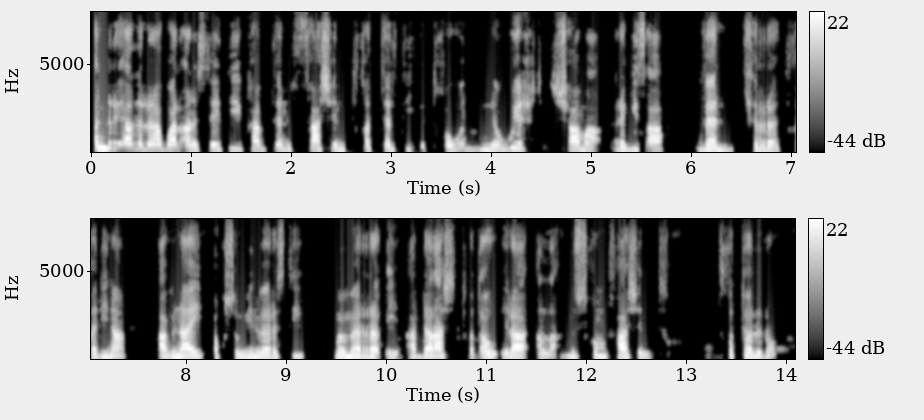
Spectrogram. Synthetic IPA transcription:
ʔɨnːɨɾiʔazɐlːɐnaɡʷalanɐst̪ʰɐjt̪ʰikʰaβt̪ʰɐnfaʃɪnt̪ʰɨ̥xɐt̪ʰːɐlt̪ʰiʔɨt̪ʰːɨ̥xɐwːʊnːɐwiħʃamaɾɐɡisʼa | vɐlfɨɾːɐt̪ʰɐ̥xɐd̪ina | ʔaβnajʔoksumjunivɐɾsi̥t̪ʰi | mɐmɐɾːɐkʼiʔad̪aɾaʃt̪ʼɐt̪ʼɐwʔilaːlːa̰nɨskumfaʃɪn | t̪ʰɨ̥xɨt̪ʰːɐlɨd̪o

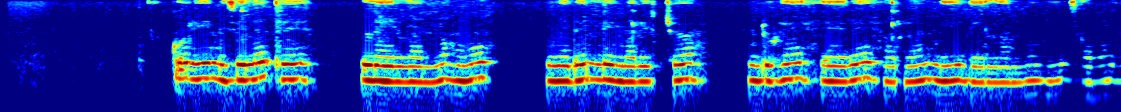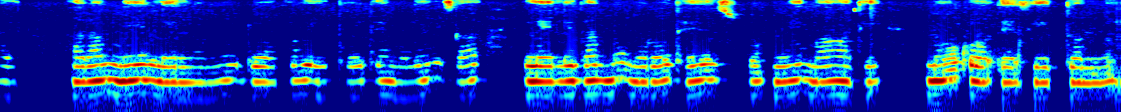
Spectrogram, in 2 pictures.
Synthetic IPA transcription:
kʼʊɾimɪsɪlɛt̪ʰɛ | leːlːɐnːɔɦʊ | lɛd̪ɛlːɪmɐɾɪt͡ʃːɔj | d̪ʊɦɛheːɾɛhɐɾɐmːiːleːlːɐnːɔhisɐnɔ | hɐɾɐmːileːlːɐnːɔd̪oːbɔjit̪ʰːot̪ʰɛmʊlɪnsɐ | leːlːɪt̪ɐnːɔmʊɾot̪ʰesɔnimaɐt̪ʰɪ | nɔkʼoːt̪ʼeːsiːt̪ːɔnːɐ

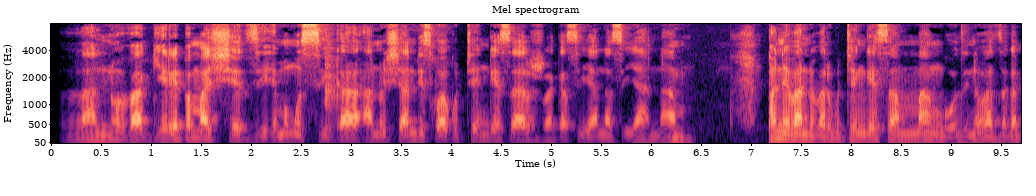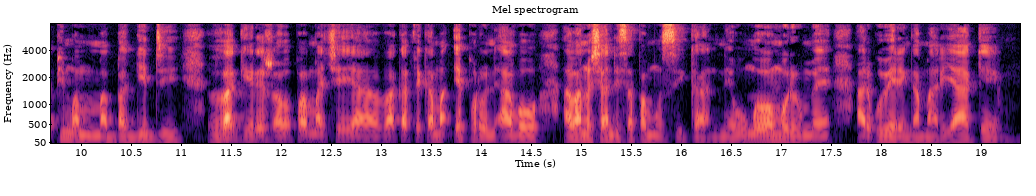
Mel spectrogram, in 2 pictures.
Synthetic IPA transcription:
ʋan̤uʋaɡʱe̞ɾe̞pamaʃe̞d͡zie̞mumusikaano̞ʃandiswakute̞ŋɡe̞saʐakasijanasijaːna | pane̞ʋan̤uʋaɾikute̞ŋɡe̞samaŋɡo̞d͡zino̞ʋad͡zakapimwamumabʱaɡʱiːdʱiʋaɡʱe̞ɾe̞ʐaʋo̞pamat͡ʃe̞jaʋakap͡fe̞kamaʔeproniaʋo̞aʋano̞ʃandisapamusiːkane̞umwe̞wo̞muɾume̞aɾikuʋe̞ɾe̞ŋɡamaɾijaːke̞

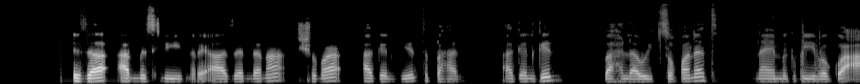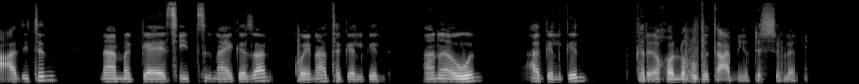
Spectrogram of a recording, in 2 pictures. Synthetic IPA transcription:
ʔɨzaʔaβmɨslinɨ̰ɾḭʔa̰zɐlːɐnaʃuma | ʔaɡɐlɡɨlt̪ʰɨbaɦal | ʔaɡɐlɡɨl | bahlawit̪z̥ɨxo̞nɐt̪ | najmɨɡ̚bibɐɡʼa̰ʕa̰ʕa̰zit̪ʰɨnː | ajmɐɡajɛt͡sʼit̪ʰnajɡɐzan | kʰo̞jnat̪ʰɐɡɐlɡɨl | ʔanɐɨwːʊn | a̰ɡɐlɡɨl | kʰɨɾʔixɐlːɐxubɨt̪ʼa̰ʕmḭjṵd̪ɐsɨβlɐ̰nːi

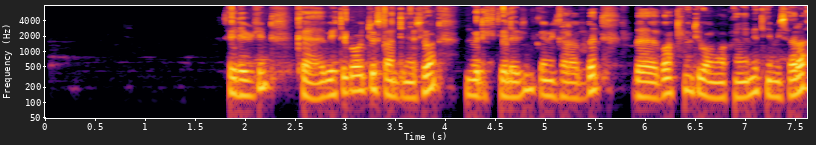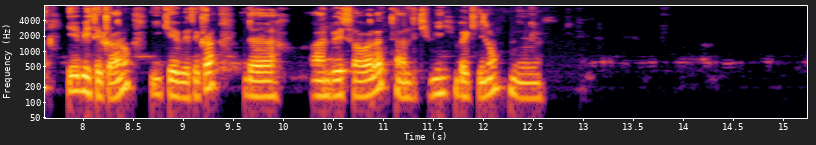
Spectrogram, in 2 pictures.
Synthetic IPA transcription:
t̪ʰe̞leviʒɪnkʰəβe̞t̪ɨkʼawo̞t͡ʃːwʊst̪ʼand̪əɲːawsiho̞nɨŋɡɨd̪iht̪ʰe̞leviʒinkʰəmːisəɾabːət̪bəvakʰːit̪ʰiβamakʰaɲɪnːət̪jɛmːisəɾajɛβe̞t̪ʰɨkʼanəwjikʰeβet̪ʰɨkʼalə | and̪wet̪saβalat̪and̪t̪ʰivibəkʼːinəw

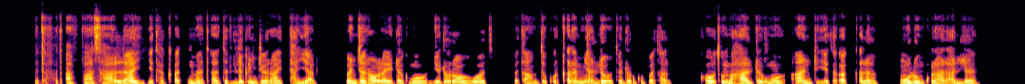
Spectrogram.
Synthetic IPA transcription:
bət̪ʼəfət̪ʼafasalajːɛt̪ʰəkʼət̪ʼmət̪ʼət̪ʰɨlːɨkʼɨnd͡ʒəɾajɪt̪ʰːajːal | b̥ənd͡ʒəɾawlajd̪əɡmo̞jɛd̪oɾowɔt̪ʼ | b̥ət̪ʼamt̪ʰʼɨkʷʼṵɾkʼələmjalːəwt̪ʰəd̪əɾɡubːət̪ʰal | kʰəwɔt̪ʼumaɦald̪əɡmo̞ʔand̪jɛ̰t̪ʰəkʼəkʼːələ | muluŋkʷʼulalalːə

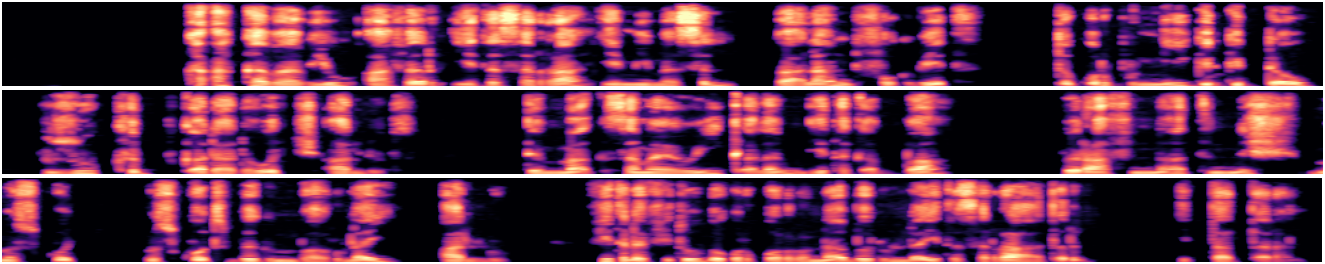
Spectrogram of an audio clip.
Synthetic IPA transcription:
kʰəʔakːaβaβiwʔafəɾjɛt̪ʰəsərːajɛmːiməslb̥əland̪fokʼbe̞t̪ | t̪ʼɨkʼuɾbunːiɡɨd̪ɡɨd̪ːaw | b̥ɨzukʰɨbkʼəd̪ad̪awo̞t͡ʃːalːut̪ | d̪̥ɨmːakʼsəmajawikʼələmjɛt̪ʰəkʼəbːa | b̥ɨɾafɨnːat̪ʰɨnːɨʃ | məskʰo̞t̪bəɡɨmbaɾulaj | alːu | fit̪ləfit̪ʰubəkʼʊɾkʼoɾonːabəd̪ullajːɛt̪ʰəsərːaːt̪ʼɨɾ | jɪt̪ːat̪ʼːə̰ɾa̰l

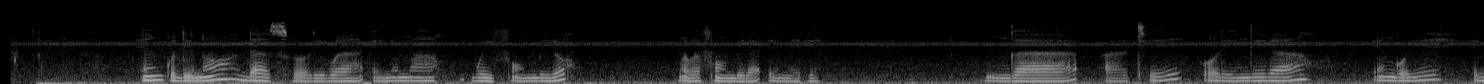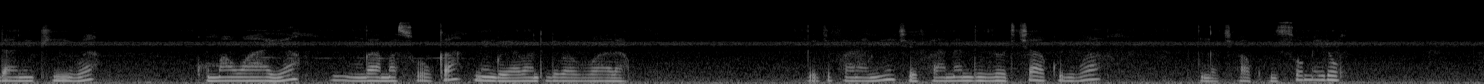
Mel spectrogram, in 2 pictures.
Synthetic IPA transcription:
eŋkudḭnodaso̞̰ːliβwaeɲumaβwefuːmbiɾo̞ | mwḛβafuːmbiɾaʔemeɾe̞ | ŋɡaː | tʰe̞o̞̰le̞ːŋɡe̞ɾa | ḛŋɡo̞je̞ː | daːnikʰḭβwa | kʰumawaːja | ŋɡaːmaso̞̰ːkane̞ːŋɡo̞jaːβaːntudeβavwaːla | ŋɡe̞̰ːcifaːnaɲice̞faːnaniizo̞ti̥caːkuliβwa | ŋɡacakwiːso̞me̞ɾo̞

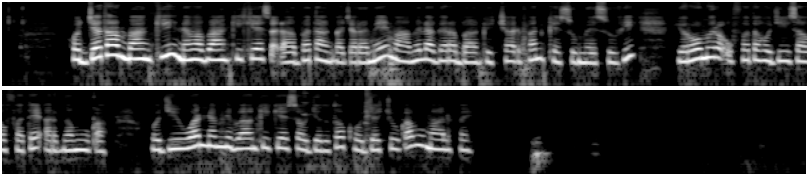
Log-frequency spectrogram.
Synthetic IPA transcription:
hɔd͡ʒːɛt̪aːnbaːŋkiːnɐmɐbaːŋkiːke̞ːsːɐ̰ᶑaːbːɐt̪ɐːŋkʼɐt͡ʃʼɪɾɐme̞ːmaːmɪlɐɡɐɾɐbaːŋkɪt͡ʃːaːᶑʊfɐŋkesːʊmːe̞ːsːuːfɪjɛɾo̞ːmɐɾɐʔʊfːɐt̪ɐɦɔd͡ʒiːɪsaːʊfːɐt̪e̞ːʔɐɾɡɐmuːkʼɐbhɔd͡ʒiːwːɐnːɐmnɪbaːŋkiːke̞ːsːɐhɔd͡ʒːɛt̪ʊt̪ɔkːɔhɔd͡ʒːɛt͡ʃːuːkʼɐbʊmaːlfɐʔɛ

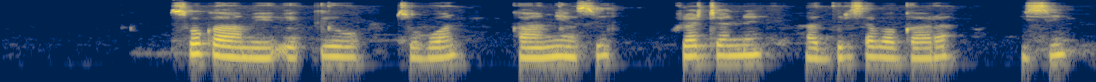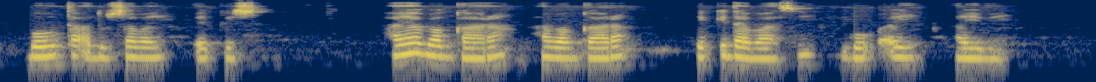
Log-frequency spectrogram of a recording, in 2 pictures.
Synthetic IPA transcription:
sɔkaːmejʔɛkʼːɪjɔ | sɔɦʊwɐn | kaːmɪjasːɪ | ʊʃɐt͡ʃːɐnːɛ | hɐd̪ːɪɾsɐbɐɡːaːɾɐ | ɪsːɪ | boːt̪ːɐɐ̰d̪ʊsːɐβɐj | ɛkʼːɪs | hɐjɐbɐɡːaːɾɐhɐβɐɡːaːɾɐ | ɛkʼːɪd̪ɐbaːsɪ | ɡɔʔʼːɐj | hɐjbe

